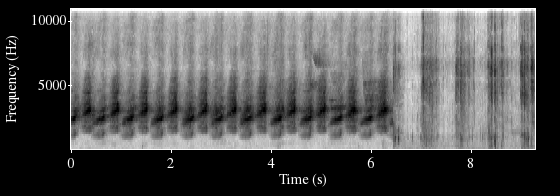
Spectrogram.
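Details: Mountain Chorus Frog in southwestern Pennsylvania wetlands, heard late in the season around Memorial Day weekend: a steady run of short raspy, buzzy pulses, about three per second for six seconds, then loud crunching and rustling handling noise.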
